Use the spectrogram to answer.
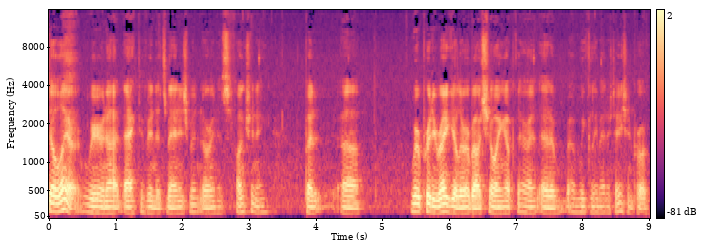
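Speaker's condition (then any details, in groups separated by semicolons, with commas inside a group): Parkinson's disease; stiff right arm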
